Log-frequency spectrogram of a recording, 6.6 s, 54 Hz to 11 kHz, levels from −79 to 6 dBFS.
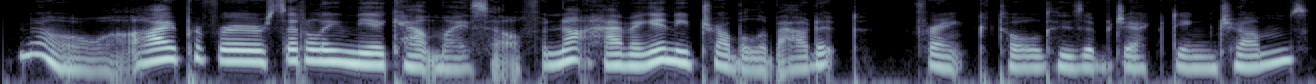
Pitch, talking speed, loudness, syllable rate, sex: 190 Hz, 175 wpm, -19 LUFS, 4.7 syllables/s, female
